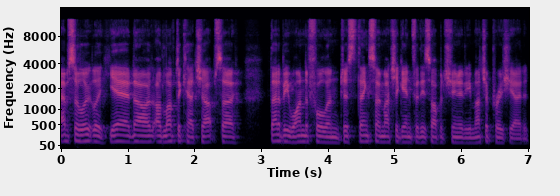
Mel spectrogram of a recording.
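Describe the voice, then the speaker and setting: With an Australian accent, a man delivers his words in a bright, sharp tone, monotone and flat, at a fairly quick pace over a quiet background. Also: medium pitch for a man, very even loudness. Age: 40s. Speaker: podcast host. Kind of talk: interview.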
